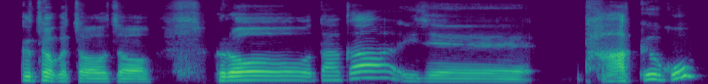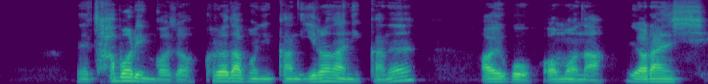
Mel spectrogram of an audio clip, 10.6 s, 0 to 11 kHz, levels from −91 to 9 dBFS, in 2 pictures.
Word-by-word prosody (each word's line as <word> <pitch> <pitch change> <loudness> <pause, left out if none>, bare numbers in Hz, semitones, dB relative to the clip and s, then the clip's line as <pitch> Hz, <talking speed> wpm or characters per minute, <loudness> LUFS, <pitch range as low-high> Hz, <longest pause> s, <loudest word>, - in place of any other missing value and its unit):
그쵸, 155 -2 +1
그쵸, 120 -2 -2
그쵸. 110 -2 -2 0.5
그러다가 165 +9 +2
이제 110 -3 -7 0.4
다 - - +1
끄고 200 - +1 0.7
이제 - - -9
자버린 130 -6 +3
거죠. 90 -1 -5
그러다 120 -2 +5
보니깐 105 -1 -3
일어나니까는 115 - 0 0.5
아이고 105 -4 +2
어머나 95 -4 -1 0.2
11 110 0 +4
시. 105 - -5
115 Hz, 230 characters per minute, -24 LUFS, 105-155 Hz, 0.7 s, 그러다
